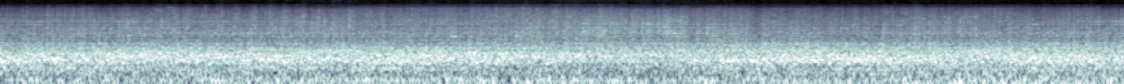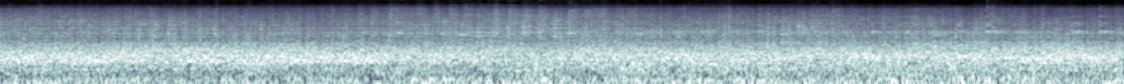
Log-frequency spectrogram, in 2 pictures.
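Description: Empty steel coal hopper cars of a CSX freight train rolling past at speed: a steady, loud noise of wheels on rail.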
